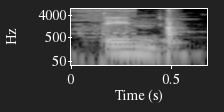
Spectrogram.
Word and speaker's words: entendo: Not a real N there in syllable 2. Eu entendo os animais. About the first one, entendo sounds like a real N with contact and full sealage. But entendo seems to color the vowel instead.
